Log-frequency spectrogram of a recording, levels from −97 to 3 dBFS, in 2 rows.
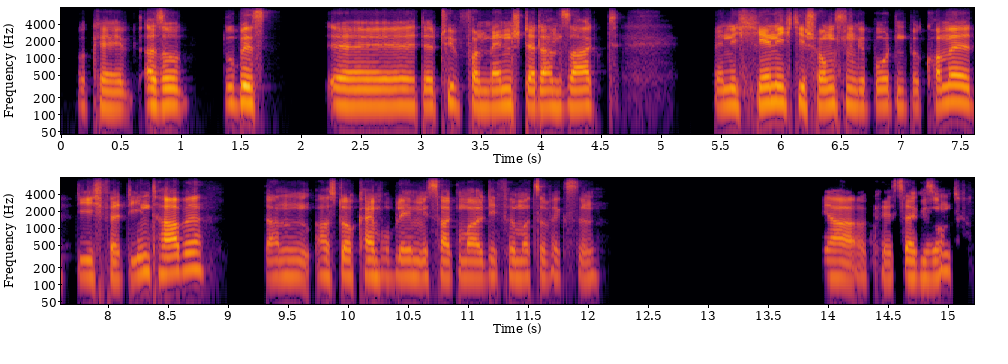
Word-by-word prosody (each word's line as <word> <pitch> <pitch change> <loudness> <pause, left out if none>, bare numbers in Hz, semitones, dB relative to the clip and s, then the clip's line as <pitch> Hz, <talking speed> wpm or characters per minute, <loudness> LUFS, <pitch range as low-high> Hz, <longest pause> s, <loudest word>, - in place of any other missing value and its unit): Okay, 135 -2 -3
also 150 0 +3 0.3
du 160 - -6
bist, 160 -2 +4 0.4
äh, 145 0 +2
der 145 0 -2
Typ 165 -3 -3
von 135 0 -2
Mensch, 140 +2 +3
der 140 - +4
dann 140 0 +1
sagt: 140 0 0 0.8
„Wenn 140 +1 -2
ich 145 - 0
hier 155 +1 +6
nicht 165 -3 +6
die 160 - +4
Chancen 145 +1 +2
geboten 140 +1 -5
bekomme, 160 +4 +3 0.2
die 140 - +1
ich 135 - -1
verdient 150 +7 -3
habe,“ 170 +3 +4 0.5
dann 140 -1 -7
hast 145 -2 -6
du 145 - +2
auch 140 - -6
kein 140 -1 0
Problem, 140 -1 -5
ich 135 - -3
sage 135 -1 -2
mal, 135 0 -1
die 140 +1 -8
Firma 135 0 -7
zu 135 0 -5
wechseln? 135 -1 -10 1.9
Ja, 135 -1 0
okay, 125 - -12
ist 125 - -8
sehr 135 - -1
gesund. 135 +6 -7
140 Hz, 165 wpm, -22 LUFS, 135-150 Hz, 1.9 s, hier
